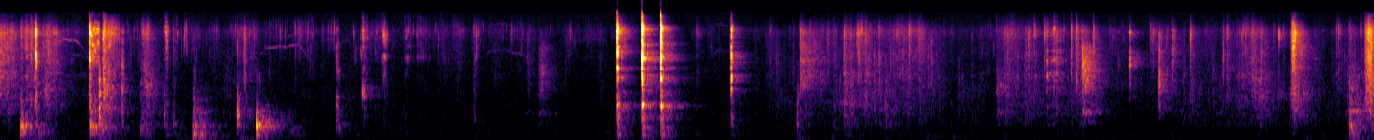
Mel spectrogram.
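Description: Metal spoon stirring and scooping food in a metal pot, scraping and clinking against the pot, with a quick run of sharp clinks about six seconds in.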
